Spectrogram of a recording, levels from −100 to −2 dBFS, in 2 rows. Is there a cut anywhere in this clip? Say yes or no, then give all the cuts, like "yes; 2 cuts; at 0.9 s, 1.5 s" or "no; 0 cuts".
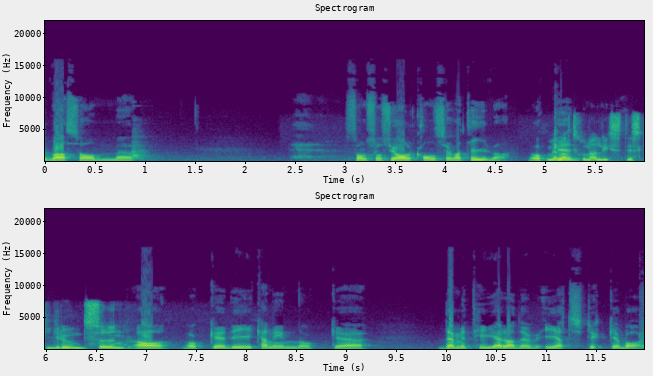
yes; 1 cut; at 4.7 s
